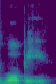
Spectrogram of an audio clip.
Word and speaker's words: Wolpy: The correct pronunciation is Wolpy.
